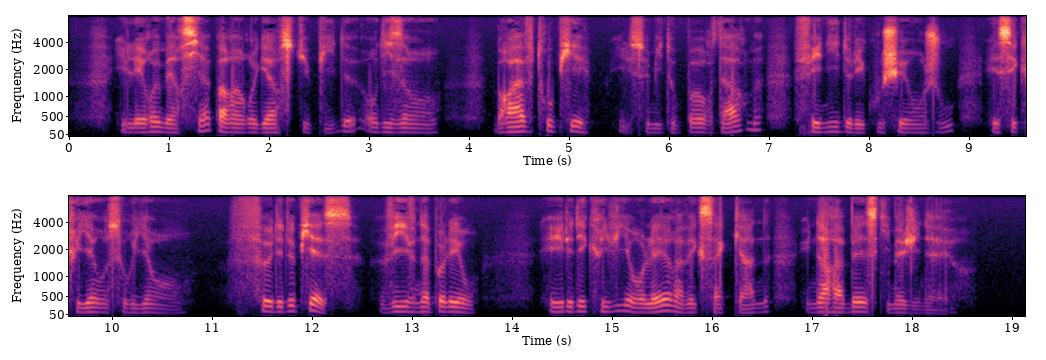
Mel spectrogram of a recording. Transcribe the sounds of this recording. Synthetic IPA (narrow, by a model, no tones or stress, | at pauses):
ilːeʁəmɛʁsjapaʁɛ̃ʁəɡaʁst̪ypid̪ɑ̰̃d̪izɑ̃ | bʁavt̪χupje | ḭlsəmit̪opɔʁd̪aʁmfenid̪əlekʰuʃeɑ̃ʒu | esekχijaɑ̃suʁijɑ̃ | fød̪ed̪øpjɛs | vivnapɔleɔ̃ | eild̪ekχiviɑ̃lɛʁavɛksakan | ynaʁabɛskʰimaʒinɛʁ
